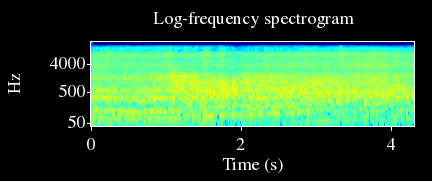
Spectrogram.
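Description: Off-road SUV engines working under load with a dense, clattering rumble as one vehicle tows a stuck one up a rocky climb on a stretchy kinetic recovery strap.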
